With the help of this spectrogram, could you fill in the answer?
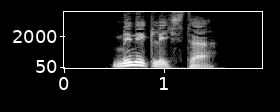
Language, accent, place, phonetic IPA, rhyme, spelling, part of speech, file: German, Germany, Berlin, [ˈmɪnɪklɪçstɐ], -ɪnɪklɪçstɐ, minniglichster, adjective, De-minniglichster.ogg
- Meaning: inflection of minniglich: 1. strong/mixed nominative masculine singular superlative degree 2. strong genitive/dative feminine singular superlative degree 3. strong genitive plural superlative degree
